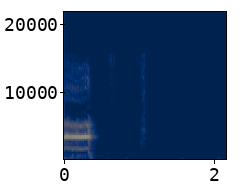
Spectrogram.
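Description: A boy's brief, high-pitched squeal that cuts off about half a second in, followed by a few faint soft clicks.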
